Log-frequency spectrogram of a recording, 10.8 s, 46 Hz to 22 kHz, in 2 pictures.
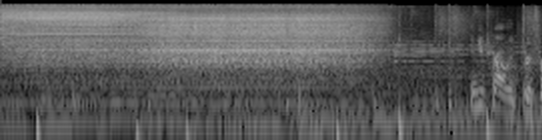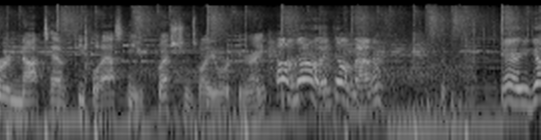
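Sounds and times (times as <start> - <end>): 
power drill drilling into a metal safe found in a scrapyard: 0.0 - 4.0
speech: 4.7 - 10.8.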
